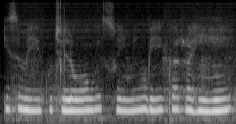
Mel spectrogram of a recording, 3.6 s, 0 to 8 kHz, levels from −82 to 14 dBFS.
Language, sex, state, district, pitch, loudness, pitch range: Hindi, female, Madhya Pradesh, Bhopal, 240 Hz, -13 LUFS, 235-250 Hz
